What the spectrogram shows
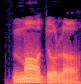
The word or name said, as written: modulare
